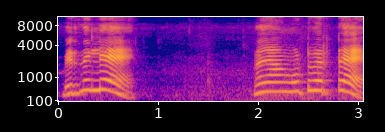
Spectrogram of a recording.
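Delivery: teasing the dog. Real, not acted. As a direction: egg the dog on.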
